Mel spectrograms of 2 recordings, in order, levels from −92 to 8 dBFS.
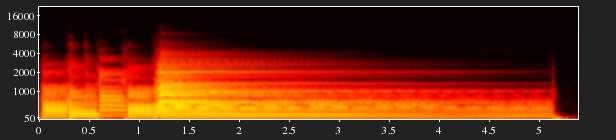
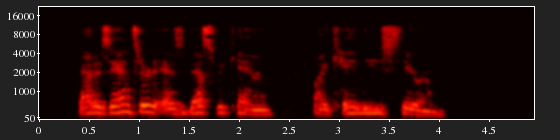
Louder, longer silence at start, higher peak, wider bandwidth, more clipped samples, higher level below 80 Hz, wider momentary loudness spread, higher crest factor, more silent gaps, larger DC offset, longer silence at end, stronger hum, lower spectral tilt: first, -21 LUFS vs -46 LUFS; second, 0 s vs 0.4 s; first, -2 dBFS vs -28 dBFS; second, 6 kHz vs 11.5 kHz; neither; first, -38 dBFS vs -90 dBFS; first, 16 LU vs 12 LU; about the same, 20 dB vs 20 dB; neither; neither; second, 0.1 s vs 0.9 s; neither; first, -9 dB/octave vs -3.5 dB/octave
